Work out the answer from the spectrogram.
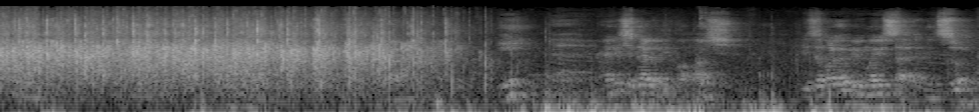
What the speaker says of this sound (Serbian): molim vas za nju jedan veliki aplauz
